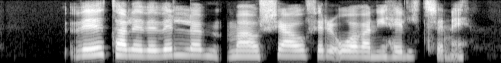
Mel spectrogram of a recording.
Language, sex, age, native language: Icelandic, female, 20-29, Icelandic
